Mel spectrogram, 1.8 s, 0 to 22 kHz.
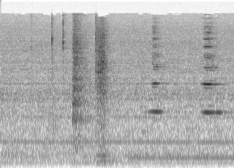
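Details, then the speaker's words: Creality-style 3D printer after linear rail and 10mm Y belt conversion, sensorless homing: steady motor hum with short high squeaks every few tenths of a second from the Y rail; owner suspects new rails rubbing plastic, needing lube or wearing in. "So I hear that squeaking. I'm actually running sensorless homing, but."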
